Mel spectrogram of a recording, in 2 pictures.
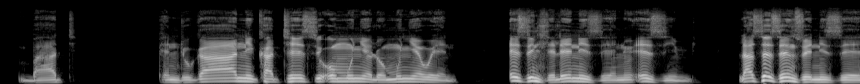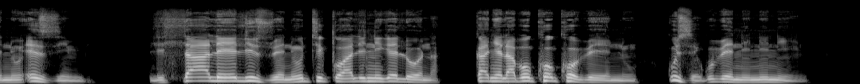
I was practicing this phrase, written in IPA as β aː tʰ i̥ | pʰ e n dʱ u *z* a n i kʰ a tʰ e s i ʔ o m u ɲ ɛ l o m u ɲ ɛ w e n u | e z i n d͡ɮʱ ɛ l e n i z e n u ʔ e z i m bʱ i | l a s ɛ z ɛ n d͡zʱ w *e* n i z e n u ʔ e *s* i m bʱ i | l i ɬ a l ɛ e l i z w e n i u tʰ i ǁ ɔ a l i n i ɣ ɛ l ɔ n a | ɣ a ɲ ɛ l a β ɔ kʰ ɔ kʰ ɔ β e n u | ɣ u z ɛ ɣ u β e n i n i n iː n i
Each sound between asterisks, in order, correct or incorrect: incorrect: ɣ, correct, incorrect: z

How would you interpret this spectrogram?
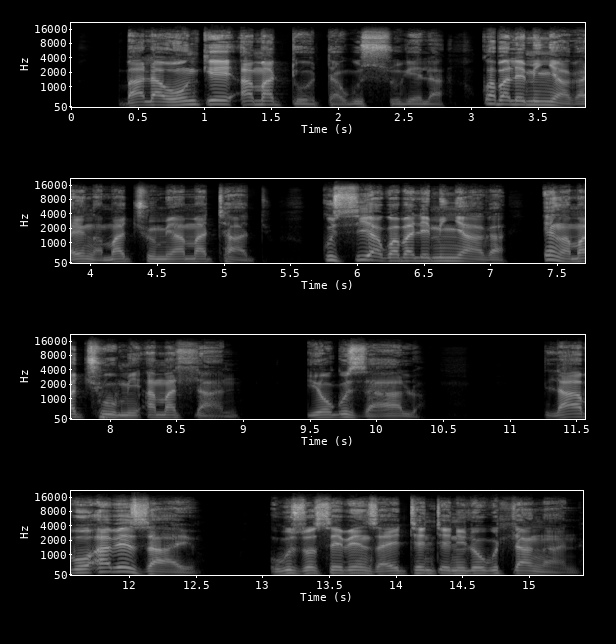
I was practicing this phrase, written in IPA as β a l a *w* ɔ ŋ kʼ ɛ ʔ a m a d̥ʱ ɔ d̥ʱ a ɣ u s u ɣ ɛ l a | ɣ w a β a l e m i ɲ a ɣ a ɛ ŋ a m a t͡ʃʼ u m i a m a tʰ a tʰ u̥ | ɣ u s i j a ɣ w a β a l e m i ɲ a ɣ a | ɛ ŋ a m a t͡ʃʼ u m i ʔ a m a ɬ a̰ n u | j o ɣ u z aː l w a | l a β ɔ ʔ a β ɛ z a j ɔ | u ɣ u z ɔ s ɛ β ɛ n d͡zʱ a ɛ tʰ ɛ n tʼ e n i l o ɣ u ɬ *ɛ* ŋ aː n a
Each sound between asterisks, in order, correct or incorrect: correct, incorrect: a

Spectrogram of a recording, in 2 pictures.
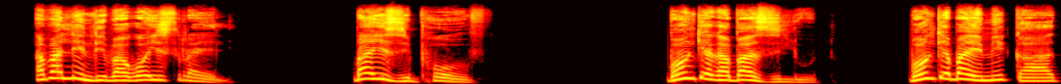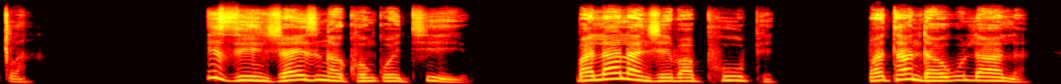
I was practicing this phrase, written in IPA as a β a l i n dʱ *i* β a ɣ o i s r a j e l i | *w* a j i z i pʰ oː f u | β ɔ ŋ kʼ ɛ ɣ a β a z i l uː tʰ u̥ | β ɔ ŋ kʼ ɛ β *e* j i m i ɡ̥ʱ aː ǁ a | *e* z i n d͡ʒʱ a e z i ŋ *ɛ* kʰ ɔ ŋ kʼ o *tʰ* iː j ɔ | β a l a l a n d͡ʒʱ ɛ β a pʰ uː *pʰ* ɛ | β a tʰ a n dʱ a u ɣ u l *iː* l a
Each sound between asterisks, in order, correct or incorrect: correct, incorrect: β, incorrect: a, incorrect: i, incorrect: a, correct, correct, incorrect: aː

